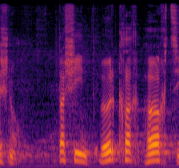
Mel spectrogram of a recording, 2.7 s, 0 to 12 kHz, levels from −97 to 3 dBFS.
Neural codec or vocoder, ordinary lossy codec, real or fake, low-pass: none; none; real; 10.8 kHz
